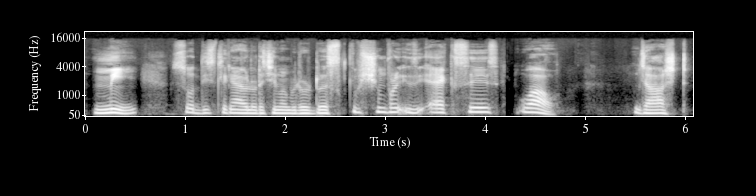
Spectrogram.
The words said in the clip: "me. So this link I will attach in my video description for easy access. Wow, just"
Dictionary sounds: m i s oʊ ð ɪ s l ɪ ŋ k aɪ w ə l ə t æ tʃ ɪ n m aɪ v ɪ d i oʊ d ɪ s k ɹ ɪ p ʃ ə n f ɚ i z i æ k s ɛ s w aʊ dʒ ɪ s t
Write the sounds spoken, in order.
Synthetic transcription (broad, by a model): m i s oʊ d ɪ s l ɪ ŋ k aɪ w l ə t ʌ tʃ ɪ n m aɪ b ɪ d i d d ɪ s k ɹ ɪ p ʃ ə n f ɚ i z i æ k s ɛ s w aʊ dʒ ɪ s t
